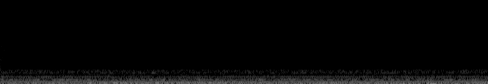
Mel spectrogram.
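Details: Inside a nest box, a wild barn owl mother grooms her young while four rasping hiss bursts sound at irregular intervals against a constant low drone.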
